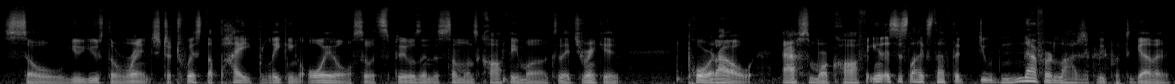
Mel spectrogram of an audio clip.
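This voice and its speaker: Very deep-voiced man chatting about games. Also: normal speed. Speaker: video game podcast host. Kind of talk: casual rambling game review chat.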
